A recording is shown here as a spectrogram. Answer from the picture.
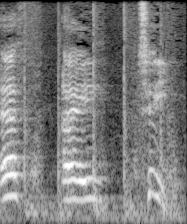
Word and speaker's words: fat: Let's take the word F A T. Now that has a flat A sound.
